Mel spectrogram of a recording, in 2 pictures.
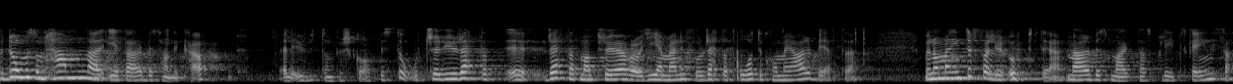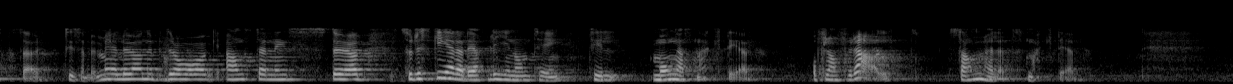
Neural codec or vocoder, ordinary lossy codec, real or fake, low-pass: none; none; real; 5.4 kHz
